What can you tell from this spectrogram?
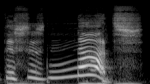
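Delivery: very high, very slow, drawn-out "nuts" that falls; hammed-up astonishment; amazed disbelief. Repeats the stunned reaction, bigger.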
